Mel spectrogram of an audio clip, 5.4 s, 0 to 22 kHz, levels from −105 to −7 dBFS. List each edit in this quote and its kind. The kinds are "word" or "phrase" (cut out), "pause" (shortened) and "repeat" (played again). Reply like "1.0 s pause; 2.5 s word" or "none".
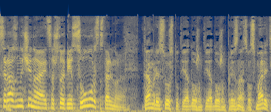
1.3 s word; 2.0 s phrase; 3.5 s word; 4.1 s repeat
